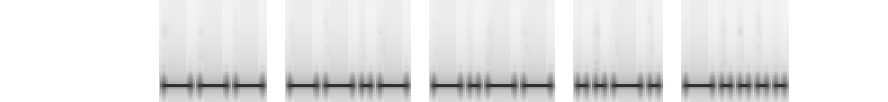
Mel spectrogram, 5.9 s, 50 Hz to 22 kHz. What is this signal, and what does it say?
Morse code, heard as a keyed tone, about 20 wpm, 700 Hz. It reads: OQYF6
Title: Code Groups - 5 Letter:Numbers - 20wpm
